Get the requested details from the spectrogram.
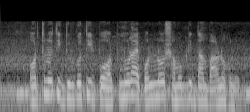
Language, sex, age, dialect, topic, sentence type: Bengali, male, 18-24, Standard Colloquial, banking, statement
